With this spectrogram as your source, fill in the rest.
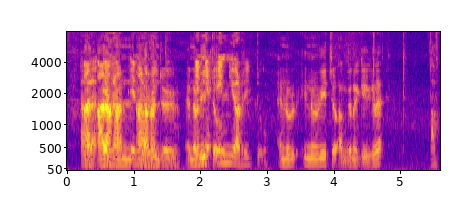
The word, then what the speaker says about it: Iñárritu: Alejandro González Iñárritu.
